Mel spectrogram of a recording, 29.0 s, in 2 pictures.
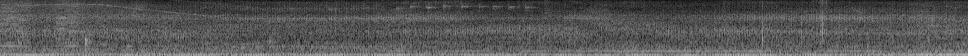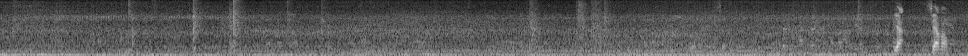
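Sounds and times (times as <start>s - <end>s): street noise: 0.0s - 29.0s
vehicle engines idling: 0.0s - 29.0s
high chirps: 5.6s - 8.5s.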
